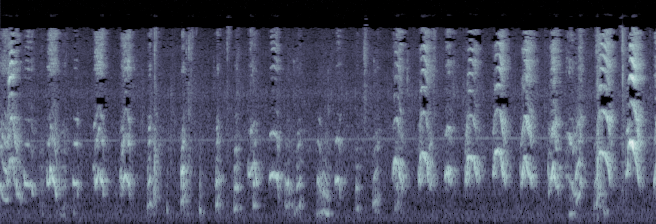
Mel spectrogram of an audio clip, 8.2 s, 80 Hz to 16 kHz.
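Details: Young Entlebucher Mountain Dog puppies, 21 days old, making rapid soft whimpers and squeaks, about three a second in an uneven chorus, growing a little louder toward the end.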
